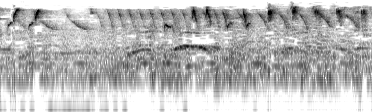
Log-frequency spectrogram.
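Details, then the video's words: Javan bush lark from Klaten, Central Java, aged seven months, pouring out a continuous stream of high, rapid downslurred chirps and trills, with a soft low whistle in the background. "Branjangan ‼️Gacor"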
